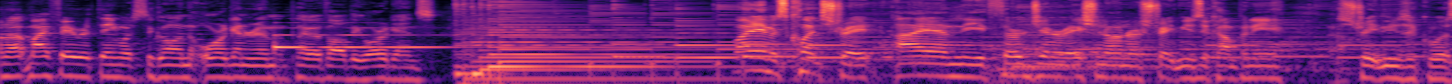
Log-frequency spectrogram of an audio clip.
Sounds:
speech
music

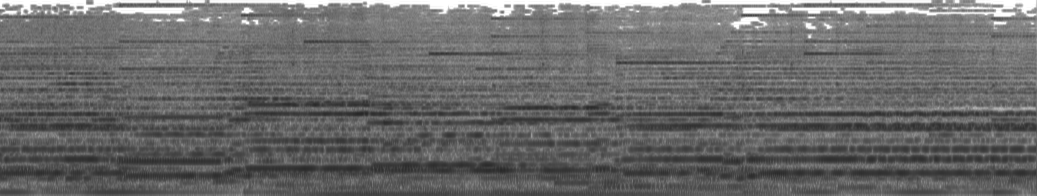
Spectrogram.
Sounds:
music
wedding music

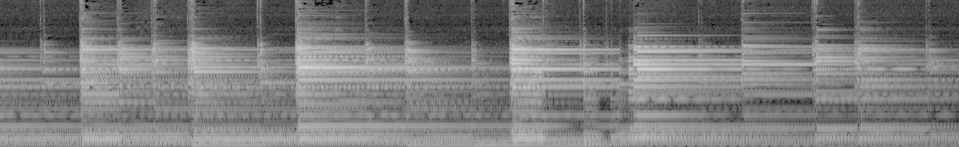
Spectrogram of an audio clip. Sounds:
strum
musical instrument
acoustic guitar
guitar
plucked string instrument
music

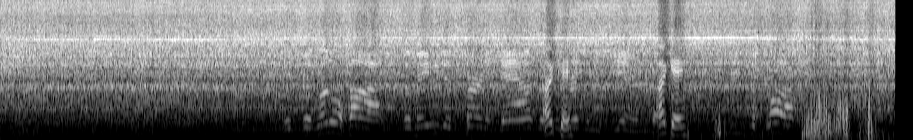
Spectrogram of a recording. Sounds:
speech

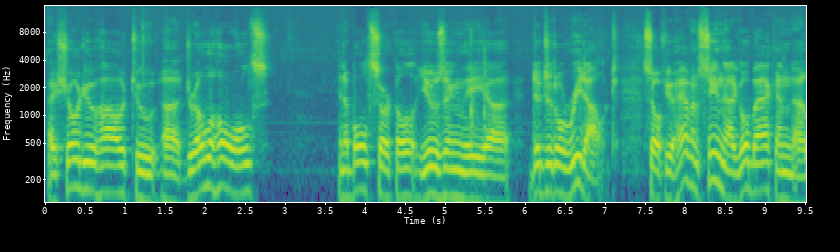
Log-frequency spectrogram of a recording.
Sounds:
speech

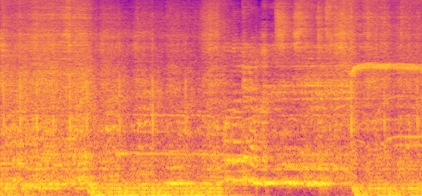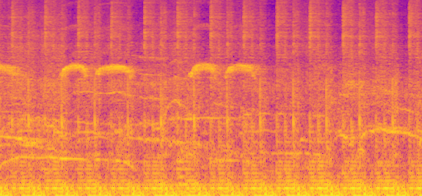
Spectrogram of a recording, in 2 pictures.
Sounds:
music
speech

